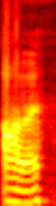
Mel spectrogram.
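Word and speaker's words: א: all sematic languages and our first letter is the letter Al so that's ol it is silent uh the reason why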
